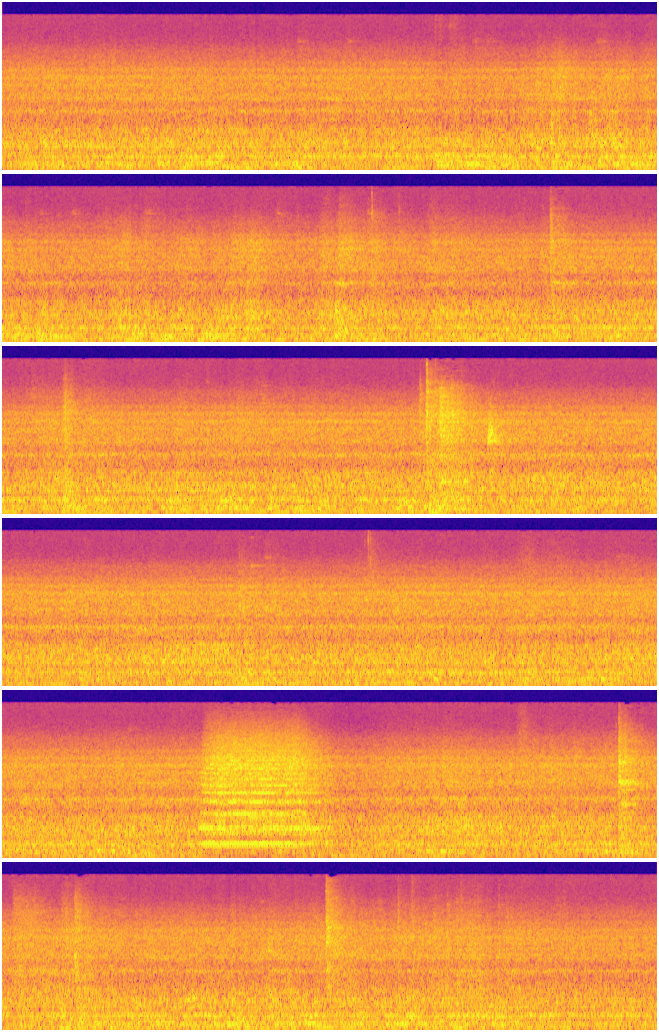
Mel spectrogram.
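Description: Electric commuter train running, heard from inside the carriage: a steady rumble of wheels on rails. About two-thirds of the way through, a short pitched horn blast sounds for about a second.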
